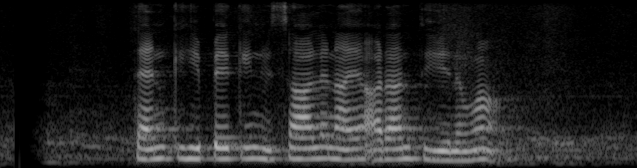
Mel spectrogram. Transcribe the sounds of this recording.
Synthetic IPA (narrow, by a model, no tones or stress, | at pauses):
t̪ɛŋkiɦipekinʋisaːlənajəʔɐɾant̪ijenəʋaː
